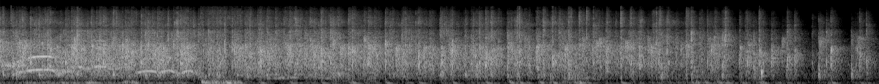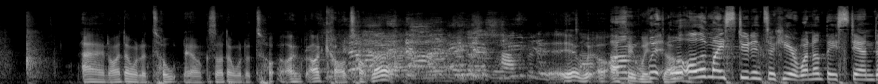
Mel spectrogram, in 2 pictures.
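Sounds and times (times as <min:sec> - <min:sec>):
faint voices and whoops: 0:00.0 - 0:02.3
crowd applauding: 0:00.0 - 0:09.3
speech: 0:09.6 - 0:13.2, 0:13.8 - 0:17.5
laughter: 0:11.9 - 0:15.2.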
